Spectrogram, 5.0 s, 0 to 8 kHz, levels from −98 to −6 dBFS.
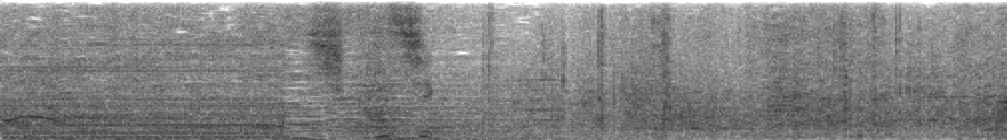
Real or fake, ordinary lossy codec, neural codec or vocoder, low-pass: real; none; none; none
